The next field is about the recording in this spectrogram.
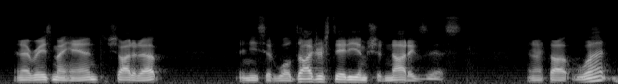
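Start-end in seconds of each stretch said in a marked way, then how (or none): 3.0-4.7 rough gravelly voice. Recalling a speaker who asked the audience about dodger fans, in a gravelly voice. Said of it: "in this gravelly voice".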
